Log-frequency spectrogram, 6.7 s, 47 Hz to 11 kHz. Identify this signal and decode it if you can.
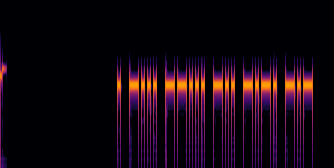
Morse code, heard as a keyed tone, about 20 wpm, 700 Hz. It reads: EB7DCK
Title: DXCC-100 Call Signs - 6 Characters - 20wpm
